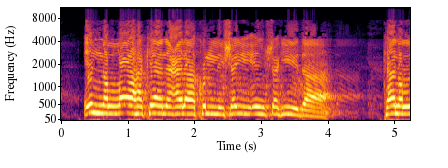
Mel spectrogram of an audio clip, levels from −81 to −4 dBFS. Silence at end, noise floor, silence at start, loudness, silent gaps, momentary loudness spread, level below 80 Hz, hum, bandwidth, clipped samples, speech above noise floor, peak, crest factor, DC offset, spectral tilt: 0 s; -35 dBFS; 0.35 s; -7 LUFS; none; 7 LU; -40 dBFS; none; 11 kHz; 2%; 29 dB; 0 dBFS; 6 dB; under 0.1%; -5 dB/octave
